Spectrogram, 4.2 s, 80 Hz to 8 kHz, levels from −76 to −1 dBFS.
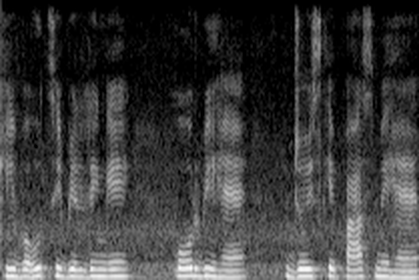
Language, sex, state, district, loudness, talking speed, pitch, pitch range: Hindi, female, Haryana, Charkhi Dadri, -14 LUFS, 170 wpm, 205 Hz, 195-215 Hz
